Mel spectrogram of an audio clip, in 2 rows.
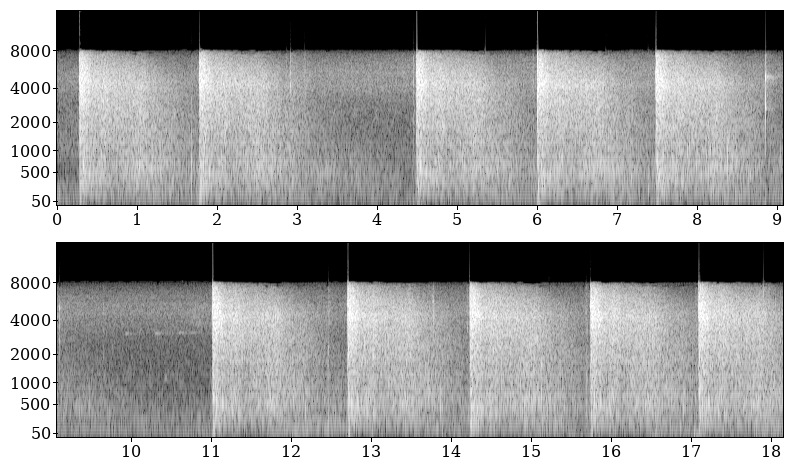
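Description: Russian SKS semi-automatic rifle in 7.62x39mm firing ten shots. Each shot is a sharp crack followed by an echo that dies away over about a second. They come as two shots, a pause, three more, a longer pause, then five in steady succession, emptying its ten-round magazine.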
